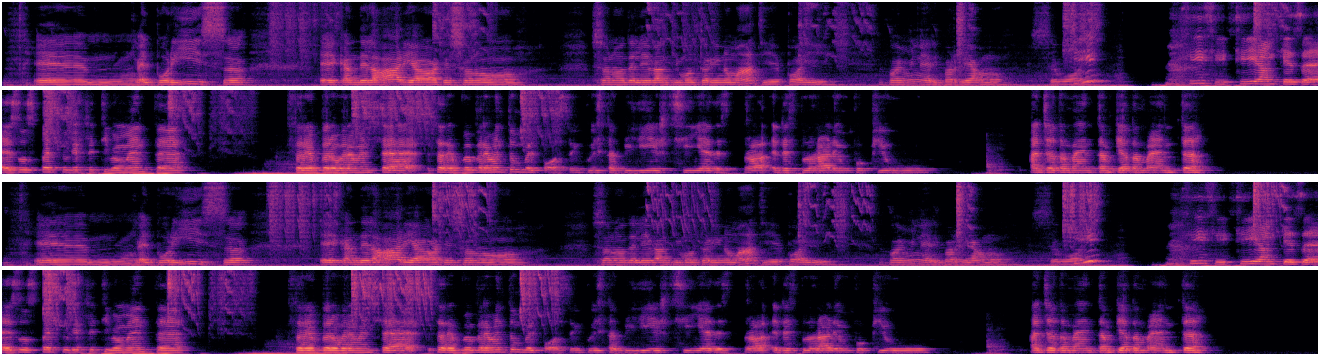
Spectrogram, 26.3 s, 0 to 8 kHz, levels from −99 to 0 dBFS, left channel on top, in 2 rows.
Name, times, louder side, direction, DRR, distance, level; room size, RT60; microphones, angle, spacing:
voice 1, 0.0-5.4 5.6-8.5 8.7-10.9 11.6-12.1 15.9-16.1 23.0-23.2, left 2 dB, 40° left, 0.4 m, -36 dB
sound 1, 2.6-3.4 4.3-4.9 6.4-7.2 8.0-8.7 9.5-9.7 10.6-11.0 12.5-12.9 13.6-13.9 14.8-15.7 16.7-17.5 18.3-18.8, right 6 dB, 40° right, 0.6 m, -45 dB
voice 2, 11.8-15.0 16.1-22.4 23.4-25.2, right 2 dB, 85° left, 0.9 m, -31 dB
2.7 x 2.0 x 2.9 m
head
